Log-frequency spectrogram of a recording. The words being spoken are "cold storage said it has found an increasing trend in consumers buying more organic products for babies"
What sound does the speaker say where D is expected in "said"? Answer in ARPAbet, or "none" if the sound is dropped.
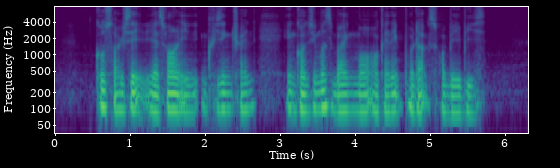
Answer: none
